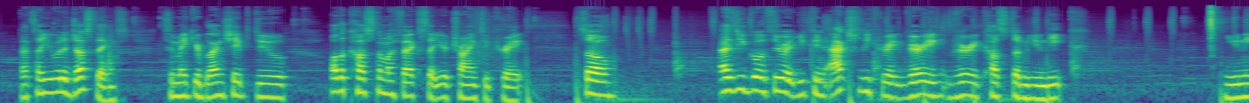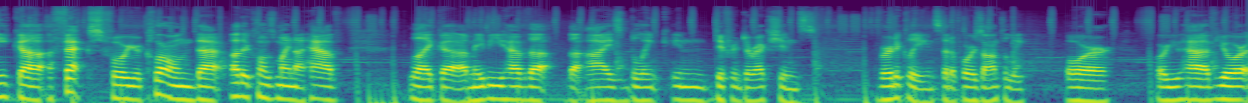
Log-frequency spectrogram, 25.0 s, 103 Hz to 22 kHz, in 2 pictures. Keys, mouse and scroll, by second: 1.3-2.9 middle drag, 2.9 click, 4.2 click, 5.3-8.4 middle drag, 11.2-11.7 scroll down 2, 11.7-15.9 middle drag.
